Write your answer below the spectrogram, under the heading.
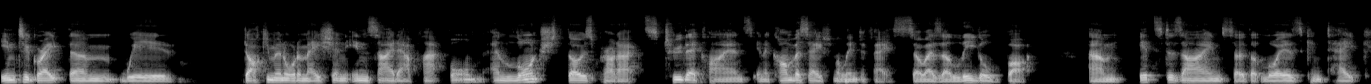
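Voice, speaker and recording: A man's very deep, low voice with an Australian accent, at a fairly slow pace with ordinary pitch variation. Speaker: legal tech founder and lawyer. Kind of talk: interview.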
